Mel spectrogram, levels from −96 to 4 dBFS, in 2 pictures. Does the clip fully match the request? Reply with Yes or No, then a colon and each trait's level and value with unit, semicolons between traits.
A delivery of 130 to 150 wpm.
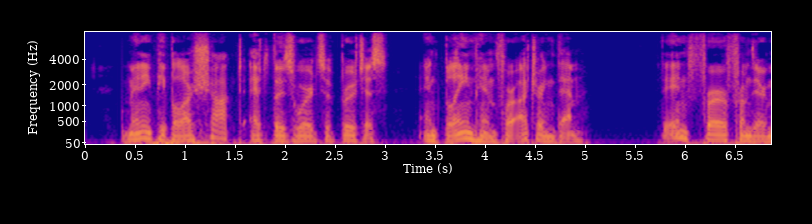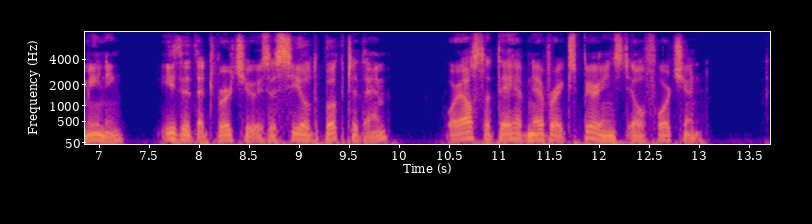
No: average, 165 wpm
